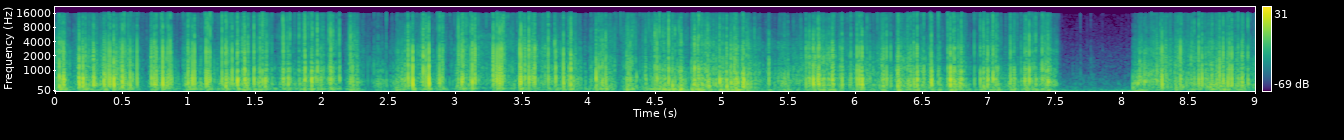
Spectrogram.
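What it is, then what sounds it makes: Textured foam scrub sponge. A metal ear pick scratches rapidly over a blue, mesh-covered textured foam scrub sponge, making a dense, rough crackling and scraping texture across low and bright tones. The scratching runs almost continuously, stops briefly for about half a second near the end, then resumes.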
